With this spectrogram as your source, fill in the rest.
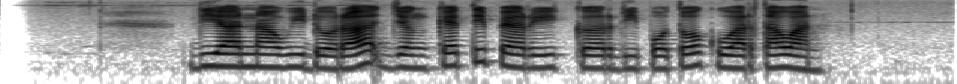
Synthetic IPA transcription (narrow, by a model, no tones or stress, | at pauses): dianawidoɾad͡ʒɨŋkɛt̪ipɛɾikɨrdipɔt̪ɔkuwart̪awan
